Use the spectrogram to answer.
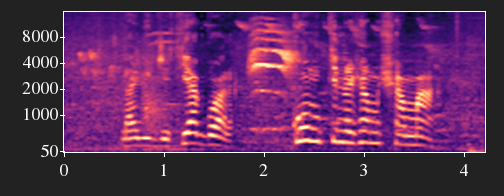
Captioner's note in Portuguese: pássaros cantando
